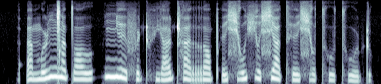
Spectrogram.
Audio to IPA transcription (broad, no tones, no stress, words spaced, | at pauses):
ʔamoɳŋ͡ǀat̪ɒʊ̯ | ɲe fɛʈfjaʈʰa rɒpʼe ɕoçɒ ɕatʰeɕo tʰutʰuʈ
